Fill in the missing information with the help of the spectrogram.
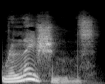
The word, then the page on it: relations: British English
